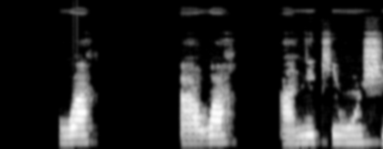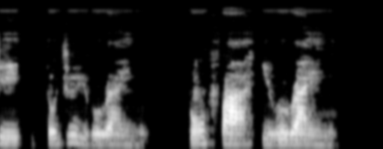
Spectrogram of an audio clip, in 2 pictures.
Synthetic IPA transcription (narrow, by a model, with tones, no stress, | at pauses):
wa˦ | a˨wa˦ | a˨nĩ˦kʰi˦w̃ɔ̃˦n̩˦ʃe˧i˨tɔ˧d͡ʒu˦i˨ɾu˦ɾa˧i˨nĩ˨ | tõ˦n̩˦fa˧i˨ɾu˦ɾa˧ɛ˨nĩ˨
